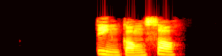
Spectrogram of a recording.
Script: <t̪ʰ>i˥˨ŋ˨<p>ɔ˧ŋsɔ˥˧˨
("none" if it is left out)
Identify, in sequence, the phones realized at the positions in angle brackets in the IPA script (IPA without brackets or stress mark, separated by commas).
t̪, k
